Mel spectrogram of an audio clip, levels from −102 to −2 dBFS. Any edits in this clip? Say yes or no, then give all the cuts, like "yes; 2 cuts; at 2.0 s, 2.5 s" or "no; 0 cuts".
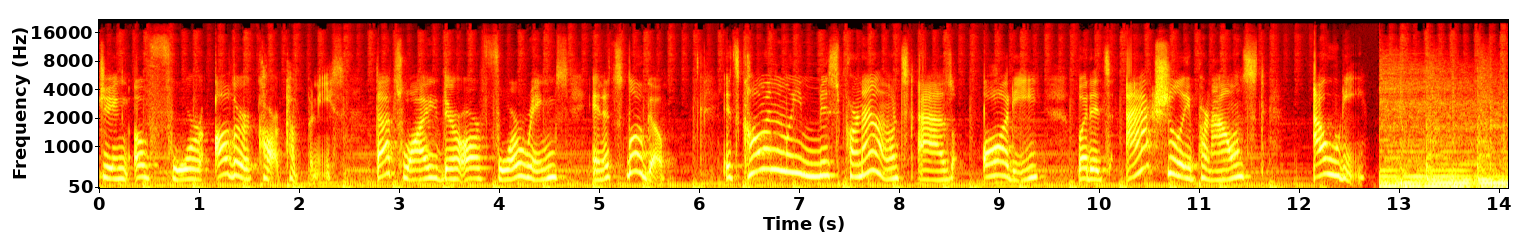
yes; 1 cut; at 12.7 s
